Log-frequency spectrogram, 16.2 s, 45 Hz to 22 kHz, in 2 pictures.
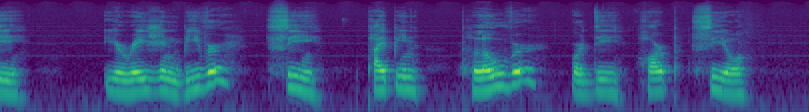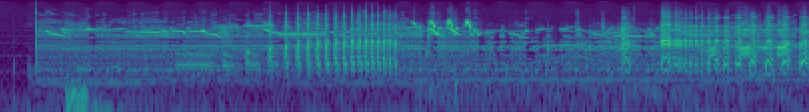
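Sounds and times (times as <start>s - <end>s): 
speech: 0.0s - 0.3s, 1.0s - 7.6s
male willow ptarmigan clucking calls: 8.5s - 16.1s.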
